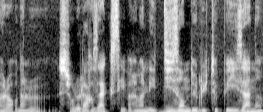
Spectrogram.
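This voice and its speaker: Using an ordinary speaking voice, a woman talks at a fairly slow pace with medium pitch and fairly even intonation. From France, Aveyron. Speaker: journalist and podcast creator. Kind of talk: interview.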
